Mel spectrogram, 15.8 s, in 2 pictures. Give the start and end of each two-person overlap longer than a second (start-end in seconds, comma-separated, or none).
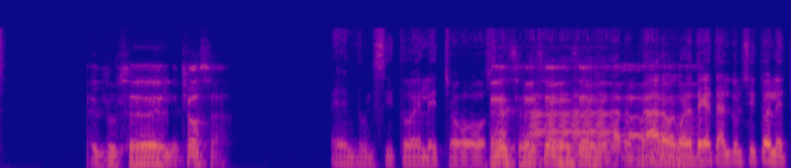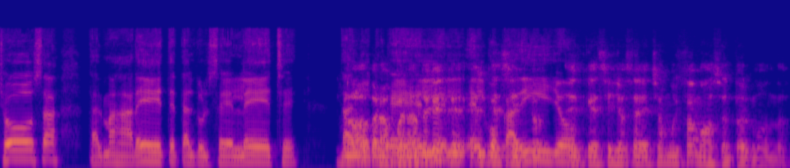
4.9-7.2, 11.2-13.8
